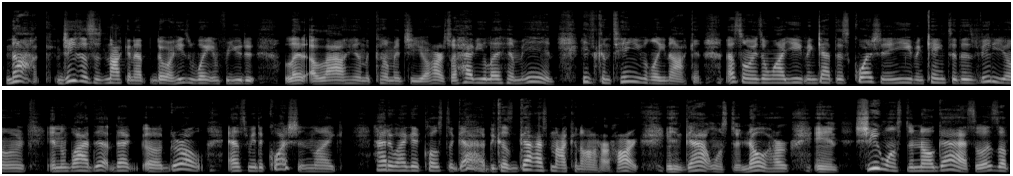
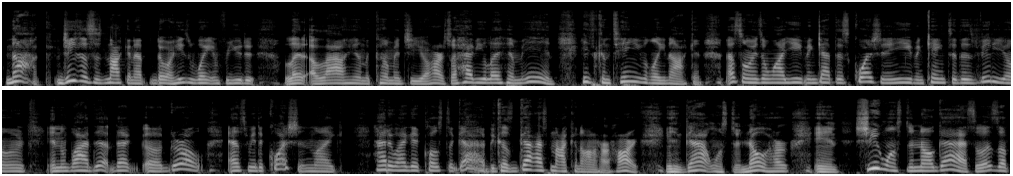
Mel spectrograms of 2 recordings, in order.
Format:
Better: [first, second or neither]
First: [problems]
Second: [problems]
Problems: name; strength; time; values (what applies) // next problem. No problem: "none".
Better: second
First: thin; somewhat; fading below 250 Hz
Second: none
